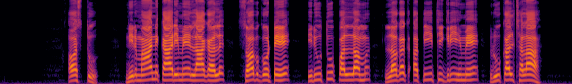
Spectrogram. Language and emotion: Maithili, neutral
